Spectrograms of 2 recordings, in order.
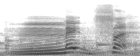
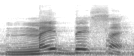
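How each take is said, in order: Both takes have the same delivery.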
